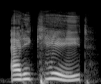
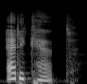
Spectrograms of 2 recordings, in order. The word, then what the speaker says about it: etiquette: It's not etiquette, it's etiquette.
